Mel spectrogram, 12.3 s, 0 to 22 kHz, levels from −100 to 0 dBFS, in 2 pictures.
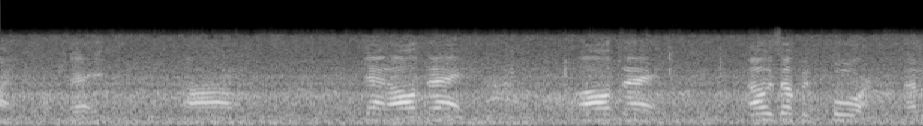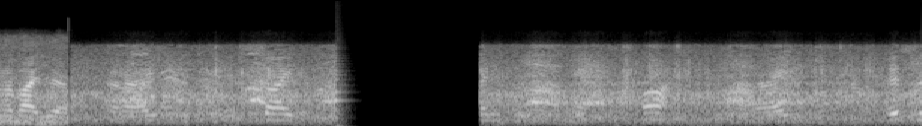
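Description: Input switched to a poorer device, at 6.61 s: after a 20 ms gap, the sound turns dull and boxy for the rest of the clip, with nothing above 5 kHz, a level drop of roughly 5 dB, and a new noise floor around 30 dB down, likely from a switch to another microphone or headset.

Long network dropout, from 8.39 to 9.37 s: roughly a second of audio, likely lost in transit, never arrives. The receiver extends the last sound briefly as a fading buzz, then about 0.83 s of silence follows before the audio resumes without the missing part.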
